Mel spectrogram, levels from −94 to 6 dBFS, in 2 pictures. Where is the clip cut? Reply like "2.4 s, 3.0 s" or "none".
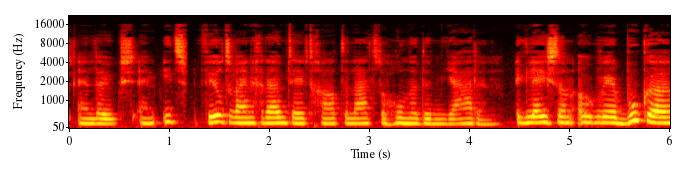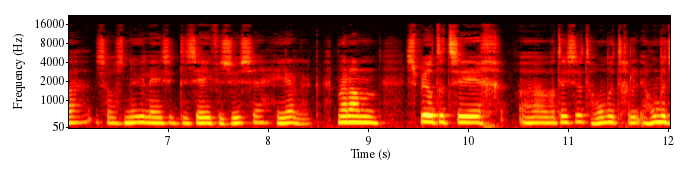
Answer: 1.2 s, 4.3 s, 8.6 s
